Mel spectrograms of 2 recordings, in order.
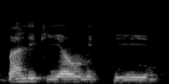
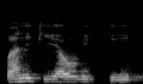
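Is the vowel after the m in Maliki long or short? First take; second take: short; short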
